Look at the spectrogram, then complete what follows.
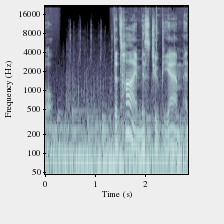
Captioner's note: clock ticking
